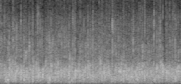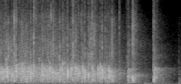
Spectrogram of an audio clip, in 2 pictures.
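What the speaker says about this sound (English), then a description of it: "please give her one round of applause." Applause from an audience at a speaking event rolls on as a full, dense patter of many clapping hands, then thins out near the end with a few scattered last claps.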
